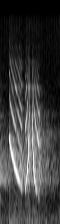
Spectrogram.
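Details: Code Alarm car security system chirping during programming, where the number of chirps indicates the setting. A falling electronic whoop is followed by two quick rising-falling chirps, with a quiet background and no engine. Alarm chirp.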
